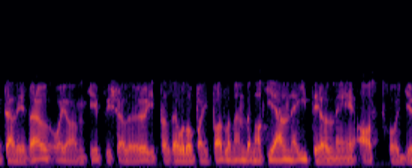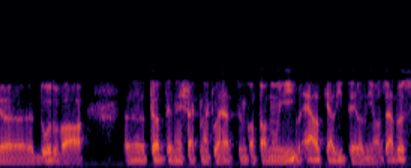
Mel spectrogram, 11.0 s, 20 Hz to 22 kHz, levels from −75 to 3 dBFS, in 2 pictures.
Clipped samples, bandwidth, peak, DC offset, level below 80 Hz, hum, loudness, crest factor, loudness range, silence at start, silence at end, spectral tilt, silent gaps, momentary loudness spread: under 0.1%; 5 kHz; -14 dBFS; under 0.1%; -72 dBFS; none; -30 LUFS; 16 dB; 1 LU; 0 s; 0 s; -8 dB/octave; none; 7 LU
